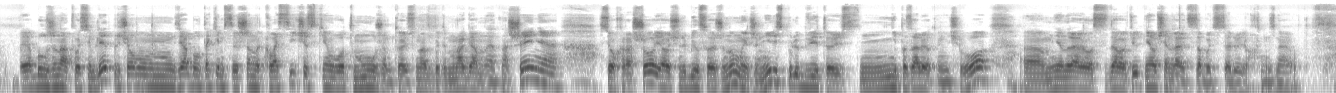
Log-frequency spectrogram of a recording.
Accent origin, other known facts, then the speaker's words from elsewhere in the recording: Siberia, Russia; Я сам из Сибири, соответственно, мое воспитание было такое очень патриархально-классическое.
